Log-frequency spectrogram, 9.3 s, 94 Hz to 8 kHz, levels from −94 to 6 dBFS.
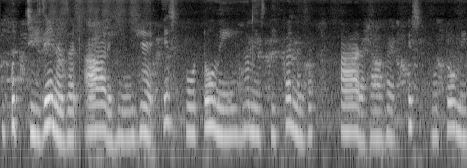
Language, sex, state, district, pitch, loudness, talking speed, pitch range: Hindi, female, Madhya Pradesh, Umaria, 230 Hz, -19 LUFS, 115 wpm, 215-255 Hz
